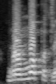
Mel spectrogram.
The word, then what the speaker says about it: ব্রহ্মপুত্র: আর ব্রহ্ম, এখানে হচ্ছে হ যক ম, কিন্তু উচ্চারণে আগে আসবে কি? ম, তারপর হচ্ছে হ।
